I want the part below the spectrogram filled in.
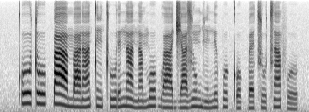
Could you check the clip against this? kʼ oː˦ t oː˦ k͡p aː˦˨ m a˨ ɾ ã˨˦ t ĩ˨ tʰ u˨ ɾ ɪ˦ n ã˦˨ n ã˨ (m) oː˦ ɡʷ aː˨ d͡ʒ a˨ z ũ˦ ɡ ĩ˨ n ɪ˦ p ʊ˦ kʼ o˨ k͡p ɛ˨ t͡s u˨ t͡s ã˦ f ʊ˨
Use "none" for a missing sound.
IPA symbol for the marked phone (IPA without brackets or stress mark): m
